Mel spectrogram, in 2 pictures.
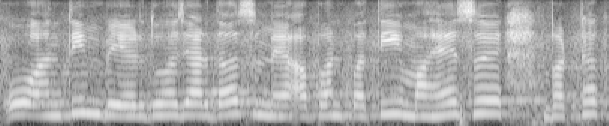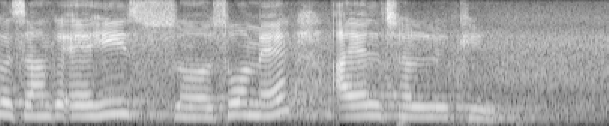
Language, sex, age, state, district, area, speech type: Maithili, female, 45-60, Bihar, Supaul, urban, read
